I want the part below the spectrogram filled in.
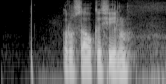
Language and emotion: Russian, neutral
